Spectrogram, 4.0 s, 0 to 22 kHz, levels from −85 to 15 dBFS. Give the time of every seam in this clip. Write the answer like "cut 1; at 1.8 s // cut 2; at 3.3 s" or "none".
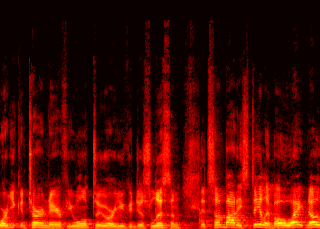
cut 1; at 2.5 s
